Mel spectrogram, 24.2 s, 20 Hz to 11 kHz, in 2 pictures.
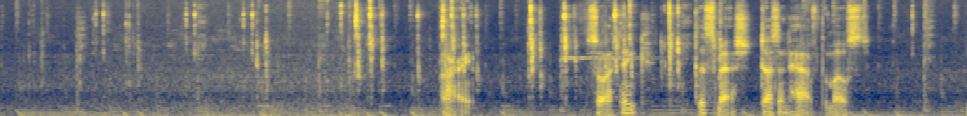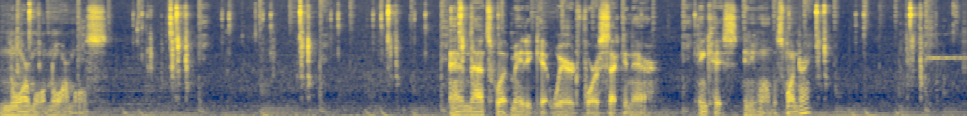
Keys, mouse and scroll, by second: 0.3 scroll down 1, 1.2 click, 1.6-2.0 scroll, 4.1 middle click, 4.6 ctrl+z, 5.6 ctrl+z, 6.6 Tab, 7.1-8.4 typing, 8.9 Tab, 10.3 click, 12.5 x, 13.8 click, 14.3 alt+a, 14.9 click, 15.9 q, 16.2 click, 16.9 click, 17.2 click, 17.9 alt+a, 18.2 click, 18.7 scroll up 1, 20.1 click, 22.3 click, 22.3 q, 22.8 click, 23.4 scroll, 23.4 scroll down 1, 23.5 a, 23.8 middle click.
